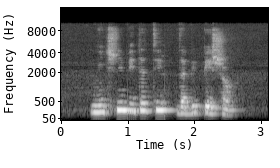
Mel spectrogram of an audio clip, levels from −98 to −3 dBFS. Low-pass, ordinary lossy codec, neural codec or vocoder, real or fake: 9.9 kHz; none; none; real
